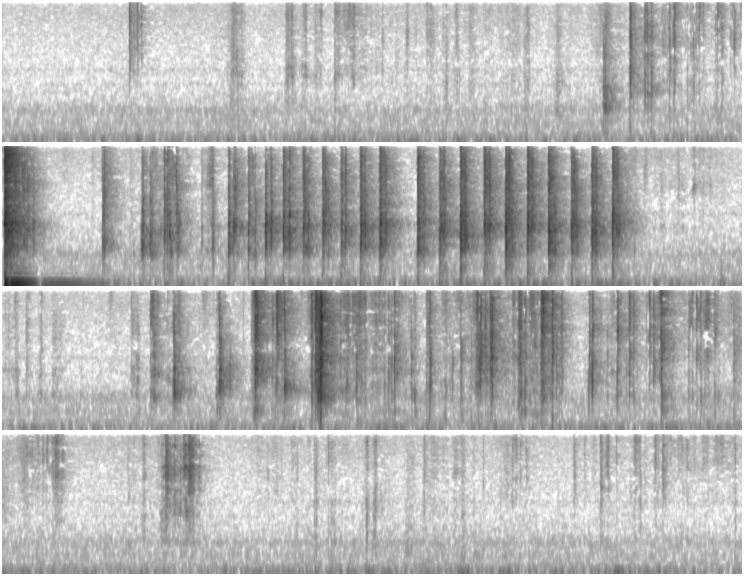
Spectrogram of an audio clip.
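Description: Kinder Joy egg packaging handled and opened: a sharp click, then several seconds of fast crackling as the foil seal is peeled off the plastic egg half, and later irregular crinkling and tearing of the toy's plastic wrapper.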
